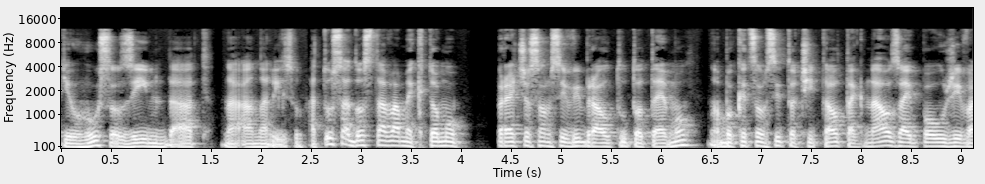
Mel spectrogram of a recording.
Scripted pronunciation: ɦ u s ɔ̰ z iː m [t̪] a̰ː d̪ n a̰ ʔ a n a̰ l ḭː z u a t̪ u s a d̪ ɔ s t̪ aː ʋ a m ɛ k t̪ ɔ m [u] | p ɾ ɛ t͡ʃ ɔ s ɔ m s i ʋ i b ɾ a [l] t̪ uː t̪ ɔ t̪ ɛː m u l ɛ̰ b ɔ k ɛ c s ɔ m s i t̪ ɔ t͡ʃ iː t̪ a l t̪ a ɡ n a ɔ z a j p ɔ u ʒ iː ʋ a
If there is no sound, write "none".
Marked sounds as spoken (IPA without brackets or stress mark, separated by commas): d̪, u, l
